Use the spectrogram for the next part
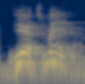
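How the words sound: It is said in an annoyed, angry tone. The child resents the order. The speaker calls it wrong.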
